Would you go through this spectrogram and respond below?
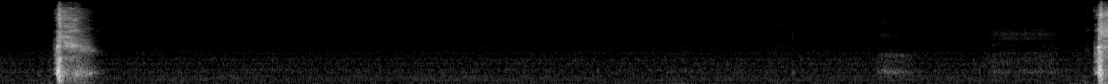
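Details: Woman sneezing: a sharp, loud sneeze, quiet stifled sounds, then another sneeze starting at the end, in a quiet room.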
